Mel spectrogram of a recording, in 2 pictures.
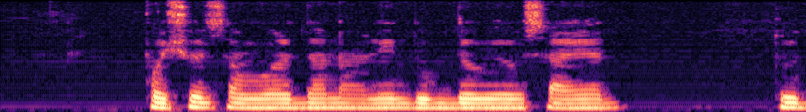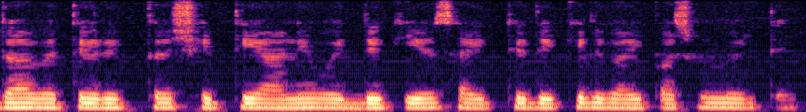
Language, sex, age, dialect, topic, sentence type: Marathi, male, 31-35, Standard Marathi, agriculture, statement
